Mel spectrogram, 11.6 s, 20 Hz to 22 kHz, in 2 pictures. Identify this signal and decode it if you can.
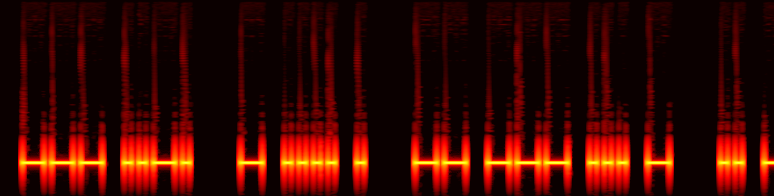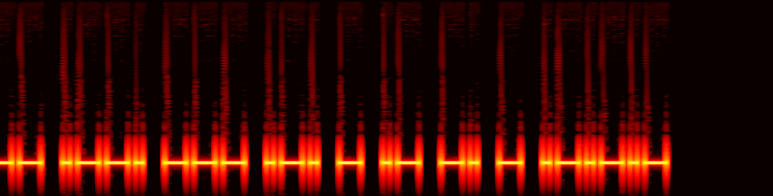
Morse code, heard as a keyed tone, about 22 wpm, 700 Hz. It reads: OF THE MOST IMPORTANT.
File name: practice / 22wpm / Sentences with 8-Word Phrases - 22wpm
